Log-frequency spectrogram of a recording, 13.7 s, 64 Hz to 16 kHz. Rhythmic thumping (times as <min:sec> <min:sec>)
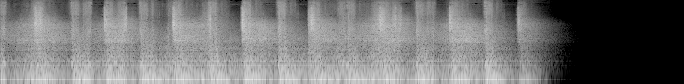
0:00.0 0:10.8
